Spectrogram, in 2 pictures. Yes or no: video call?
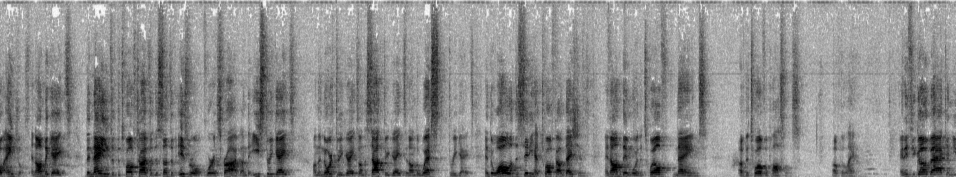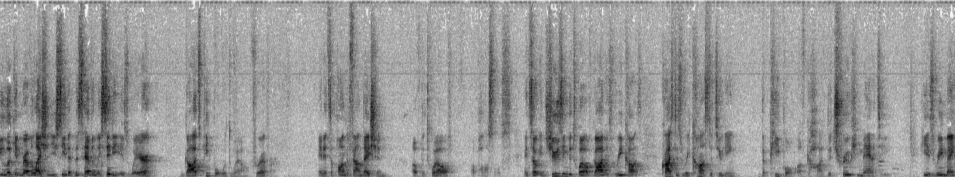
no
